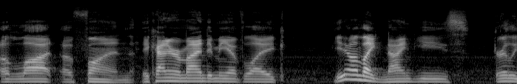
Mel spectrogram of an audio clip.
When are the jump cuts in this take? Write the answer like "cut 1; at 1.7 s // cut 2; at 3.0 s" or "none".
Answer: cut 1; at 1.4 s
